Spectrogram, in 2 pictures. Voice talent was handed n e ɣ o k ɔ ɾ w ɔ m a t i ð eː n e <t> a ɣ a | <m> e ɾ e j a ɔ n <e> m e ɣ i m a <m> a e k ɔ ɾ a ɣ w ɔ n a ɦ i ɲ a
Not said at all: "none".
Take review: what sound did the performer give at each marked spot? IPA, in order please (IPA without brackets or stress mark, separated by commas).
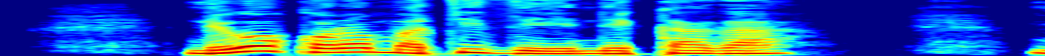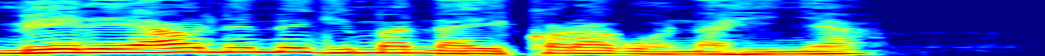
k, m, e, n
